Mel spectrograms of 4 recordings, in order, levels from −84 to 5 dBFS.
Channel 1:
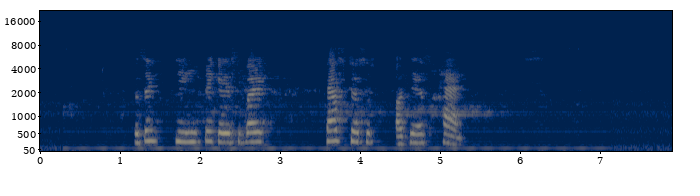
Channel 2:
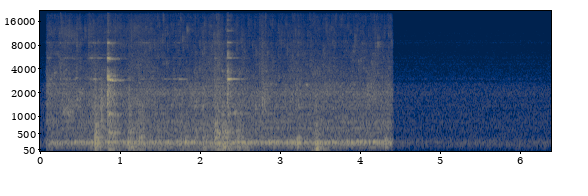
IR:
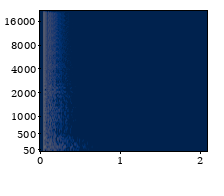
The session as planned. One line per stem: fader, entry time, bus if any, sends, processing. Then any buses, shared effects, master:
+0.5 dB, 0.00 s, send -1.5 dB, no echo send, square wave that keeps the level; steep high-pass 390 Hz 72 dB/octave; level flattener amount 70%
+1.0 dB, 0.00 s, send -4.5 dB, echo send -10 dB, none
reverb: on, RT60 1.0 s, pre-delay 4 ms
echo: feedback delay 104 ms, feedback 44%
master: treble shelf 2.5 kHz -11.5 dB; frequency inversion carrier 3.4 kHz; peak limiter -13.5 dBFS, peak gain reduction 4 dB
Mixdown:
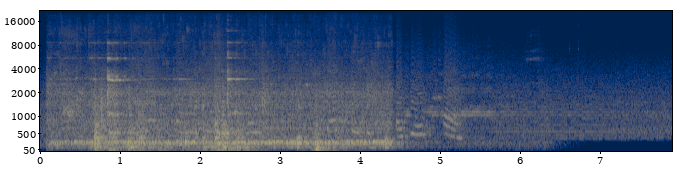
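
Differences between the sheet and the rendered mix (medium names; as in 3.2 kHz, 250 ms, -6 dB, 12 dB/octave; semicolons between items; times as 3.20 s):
stem 1 +0.5 dB -> -10.5 dB; master: missing frequency inversion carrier 3.4 kHz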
